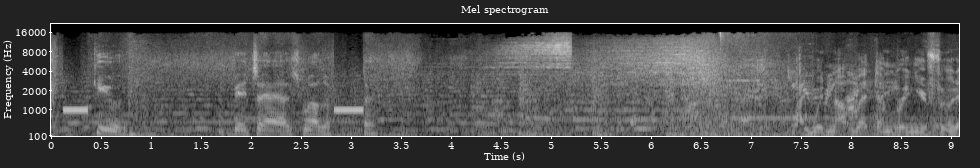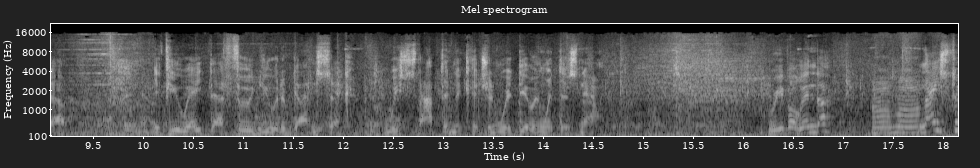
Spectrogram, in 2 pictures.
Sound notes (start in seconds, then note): 0.0 beep; 2.8 beeper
